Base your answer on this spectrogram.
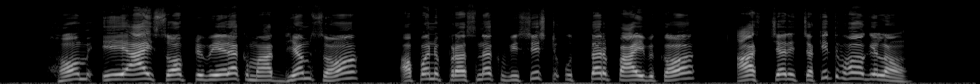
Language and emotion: Maithili, surprised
